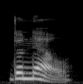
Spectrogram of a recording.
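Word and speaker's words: Donnell: Dunell, accent on the last syllable, and St.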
